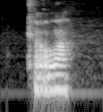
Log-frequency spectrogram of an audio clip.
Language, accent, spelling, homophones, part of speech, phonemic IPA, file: French, Canada, croît, croie / croient / croies / crois / croîs / croit / croix, verb / noun, /kʁwa/, LL-Q150 (fra)-croît.wav
- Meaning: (verb) third-person singular present indicative of croître; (noun) breeding, propagation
